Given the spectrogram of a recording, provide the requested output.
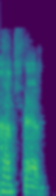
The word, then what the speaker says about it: Apep: there was which who you me am I pronouncing this right apep of Egypt apep apep yes apep and then there's also Satan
